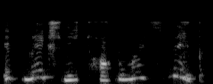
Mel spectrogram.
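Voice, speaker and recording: A woman playing a witty, idle gentleman bachelor in his thirties, arch and drily polite, in a period comedy reading. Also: high-pitched, animated, normal speed. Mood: flippant. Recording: dull, echoey, lo-fi room sound.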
